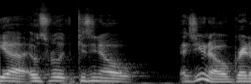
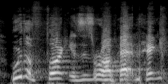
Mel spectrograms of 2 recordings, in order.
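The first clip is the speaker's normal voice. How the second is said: higher, louder mock yell; mock angry yell; 11 semitones higher, 15 dB louder than usual. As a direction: bellow it like an annoyed gamer. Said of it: "I heard Jace go".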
